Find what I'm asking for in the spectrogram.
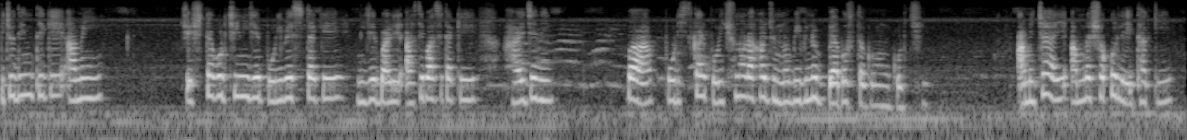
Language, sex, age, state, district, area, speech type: Bengali, female, 18-30, West Bengal, Malda, urban, spontaneous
